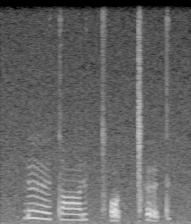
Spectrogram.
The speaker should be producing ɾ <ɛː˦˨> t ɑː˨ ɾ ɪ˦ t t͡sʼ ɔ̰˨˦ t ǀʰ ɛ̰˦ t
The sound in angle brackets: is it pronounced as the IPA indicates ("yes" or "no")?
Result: yes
